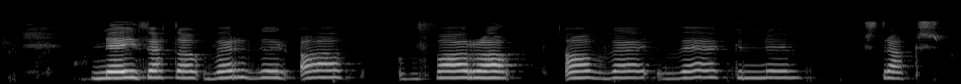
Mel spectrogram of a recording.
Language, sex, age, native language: Icelandic, male, 11, Icelandic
